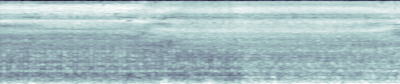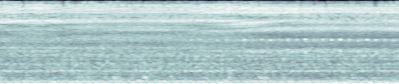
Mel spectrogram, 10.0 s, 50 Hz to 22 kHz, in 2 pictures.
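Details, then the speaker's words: Dake square-piston steam engine with reversing valve on a capstan drive, running in reverse on compressed air (stated 110 lb); steady, even chuffing about three beats a second with a low thump under it, no knocks or rattles. Normal running. "Okay, the air compressor shut back off but it does use up the air which means it's a steam hog. So there you have the Dake square piston steam engine."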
